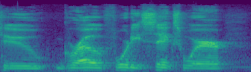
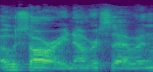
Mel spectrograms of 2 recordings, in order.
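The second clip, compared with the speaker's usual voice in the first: put-on sarcastic tone. Retelling Zoro mocking Sanji: imitating Zoro's smart-ass fake apology. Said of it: "Zoro's smart-ass comments like".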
